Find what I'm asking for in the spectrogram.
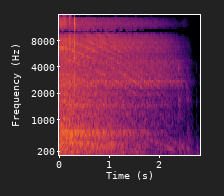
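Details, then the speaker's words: Treadmill motor fitted to a lathe/mill combo with relay-and-resistor electric brake: with the rotary switch set to off, motor whine falls slowly and fades over about two and a half seconds. Brake not engaging, caused by a switch wiring oversight. "we're back to not having the braking action and that is because I did not take into account that by putting this in the off"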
